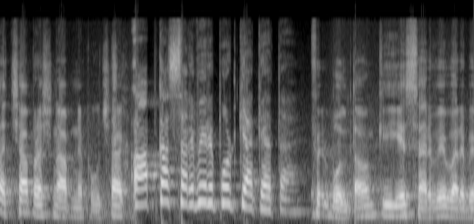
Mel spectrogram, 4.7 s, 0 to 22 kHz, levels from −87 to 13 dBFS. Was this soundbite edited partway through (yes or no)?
yes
